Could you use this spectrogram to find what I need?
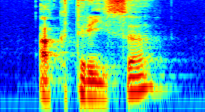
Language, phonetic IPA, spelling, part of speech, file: Russian, [ɐkˈtrʲisə], актриса, noun, Ru-актриса.ogg
- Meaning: female equivalent of актёр (aktjór): actress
